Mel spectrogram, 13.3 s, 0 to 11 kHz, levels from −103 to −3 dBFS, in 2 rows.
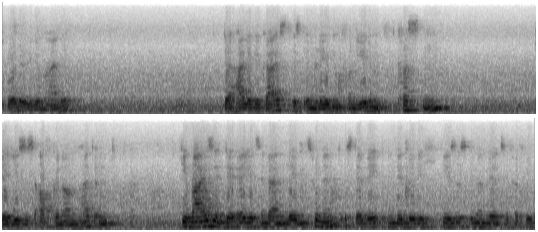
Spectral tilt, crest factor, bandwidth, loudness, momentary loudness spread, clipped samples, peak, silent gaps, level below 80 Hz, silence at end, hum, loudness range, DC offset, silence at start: -10 dB/octave; 16 dB; 6.4 kHz; -18 LUFS; 19 LU; under 0.1%; -4 dBFS; none; -52 dBFS; 0 s; none; 5 LU; under 0.1%; 0 s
